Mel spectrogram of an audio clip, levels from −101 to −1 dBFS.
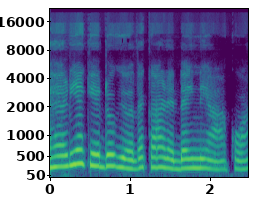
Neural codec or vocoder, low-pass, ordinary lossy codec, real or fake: vocoder, 44.1 kHz, 128 mel bands, Pupu-Vocoder; 19.8 kHz; Opus, 24 kbps; fake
